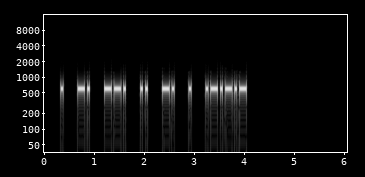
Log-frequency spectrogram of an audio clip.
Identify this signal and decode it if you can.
Morse code, heard as a keyed tone, about 25 wpm, spaced as for 18 wpm, 600 Hz. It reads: ENGINE.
